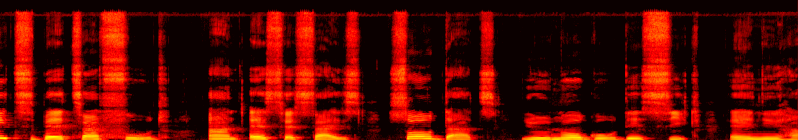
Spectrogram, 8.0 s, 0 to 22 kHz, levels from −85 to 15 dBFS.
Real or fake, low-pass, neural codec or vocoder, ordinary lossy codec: real; none; none; none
